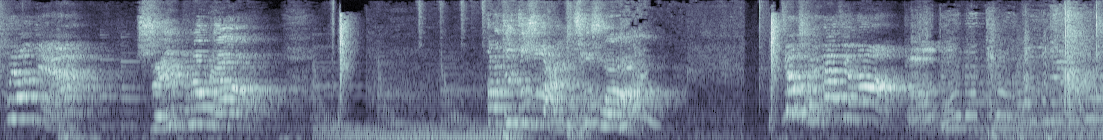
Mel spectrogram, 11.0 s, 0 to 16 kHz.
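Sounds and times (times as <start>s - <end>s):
sharp slap: 3.3s - 3.6s, 7.6s - 8.0s.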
